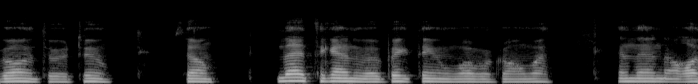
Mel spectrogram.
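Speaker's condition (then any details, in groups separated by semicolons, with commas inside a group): ALS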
